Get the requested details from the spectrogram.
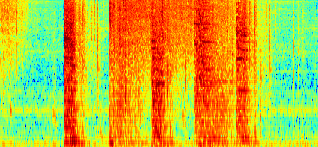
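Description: A tool strikes stone with heavy, crunching thuds.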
